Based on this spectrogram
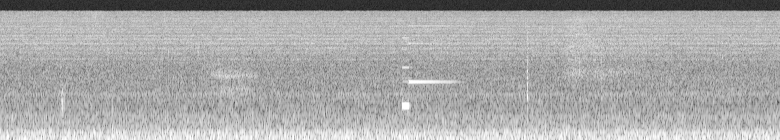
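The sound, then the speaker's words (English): A few short, thin electronic beeps from a Game Boy cartridge running CircuitPython chirp at irregular moments, fairly faint against a constant loud rumbling background noise, with no talking. “So that's CircuitPython running on a cartridge. There's a little Adafruit logo around. Beep, beep.”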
